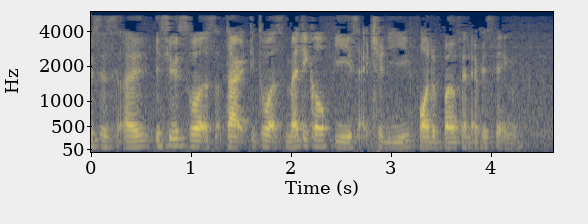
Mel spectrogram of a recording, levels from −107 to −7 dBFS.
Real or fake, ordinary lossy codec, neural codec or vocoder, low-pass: real; MP3, 24 kbps; none; 5.4 kHz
